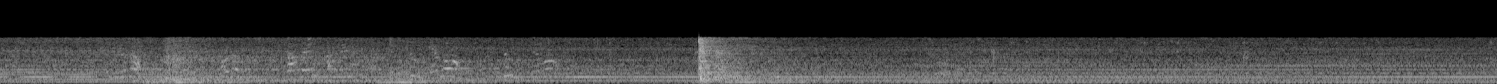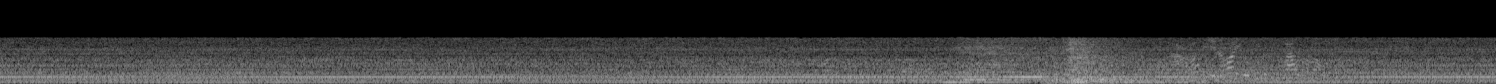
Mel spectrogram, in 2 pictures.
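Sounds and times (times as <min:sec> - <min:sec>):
hydraulic power unit humming: 0:00.0 - 0:29.9.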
